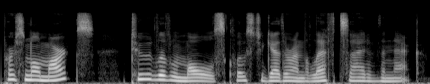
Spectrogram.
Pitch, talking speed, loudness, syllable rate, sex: 175 Hz, 180 wpm, -17 LUFS, 5.5 syllables/s, female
